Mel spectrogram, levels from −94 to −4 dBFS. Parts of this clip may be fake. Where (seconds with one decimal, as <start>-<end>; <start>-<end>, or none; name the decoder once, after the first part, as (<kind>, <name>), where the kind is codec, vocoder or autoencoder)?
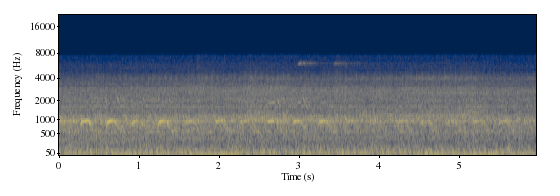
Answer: none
